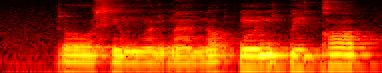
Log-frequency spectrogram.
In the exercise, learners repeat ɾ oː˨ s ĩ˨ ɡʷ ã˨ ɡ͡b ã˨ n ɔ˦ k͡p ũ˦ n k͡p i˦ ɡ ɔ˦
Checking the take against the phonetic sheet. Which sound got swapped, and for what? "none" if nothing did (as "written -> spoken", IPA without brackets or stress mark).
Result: none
